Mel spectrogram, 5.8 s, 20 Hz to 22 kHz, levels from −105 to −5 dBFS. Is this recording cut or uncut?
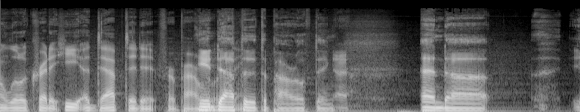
uncut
